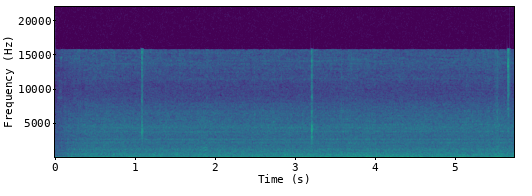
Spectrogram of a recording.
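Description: Car driving, heard from inside the cabin: a steady low rumble of engine and road noise, with a few faint clicks.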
